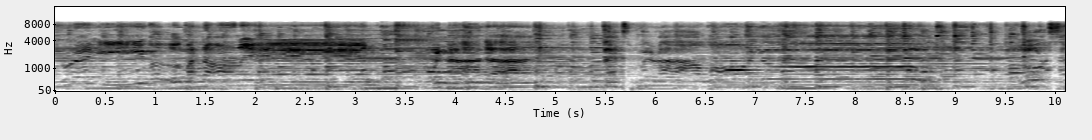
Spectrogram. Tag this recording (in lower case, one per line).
music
